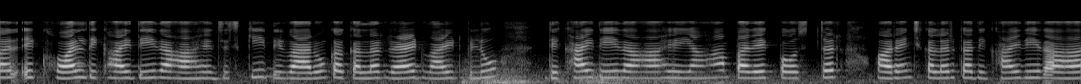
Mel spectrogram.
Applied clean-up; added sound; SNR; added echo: none; Thunder; 17 dB; none.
